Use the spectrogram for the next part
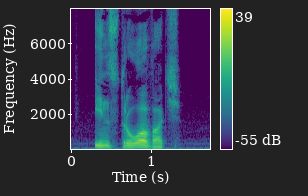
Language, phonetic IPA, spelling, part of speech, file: Polish, [ˌĩw̃struˈʷɔvat͡ɕ], instruować, verb, Pl-instruować.ogg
